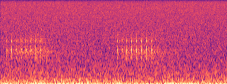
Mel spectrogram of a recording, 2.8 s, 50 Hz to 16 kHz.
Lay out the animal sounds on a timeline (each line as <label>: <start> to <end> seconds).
Downy Woodpecker (Dryobates pubescens): 0.0 to 0.7 seconds
Downy Woodpecker (Dryobates pubescens): 1.4 to 2.1 seconds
